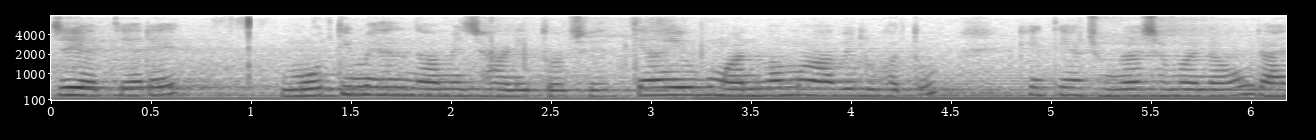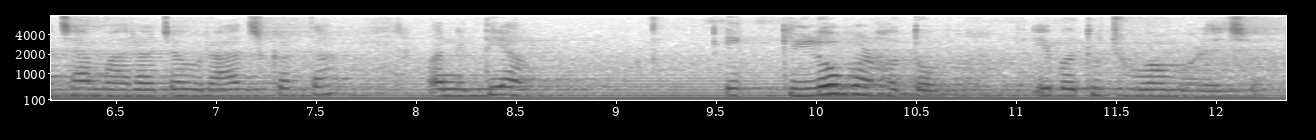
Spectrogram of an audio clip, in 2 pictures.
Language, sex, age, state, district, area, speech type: Gujarati, female, 18-30, Gujarat, Morbi, urban, spontaneous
